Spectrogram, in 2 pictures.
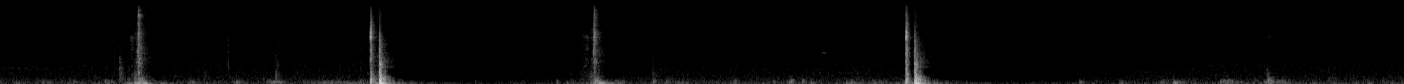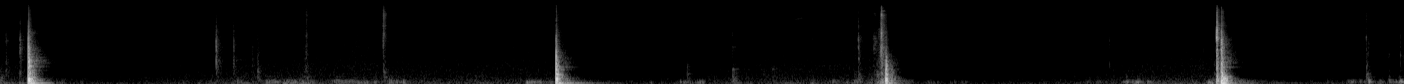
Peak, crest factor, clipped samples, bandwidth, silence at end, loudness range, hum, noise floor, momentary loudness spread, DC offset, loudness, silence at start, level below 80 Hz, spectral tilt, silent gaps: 0 dBFS; 30 dB; under 0.1%; 16 kHz; 1.7 s; 17 LU; none; -69 dBFS; 32 LU; under 0.1%; -23 LUFS; 1.35 s; -36 dBFS; -5.5 dB/octave; none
